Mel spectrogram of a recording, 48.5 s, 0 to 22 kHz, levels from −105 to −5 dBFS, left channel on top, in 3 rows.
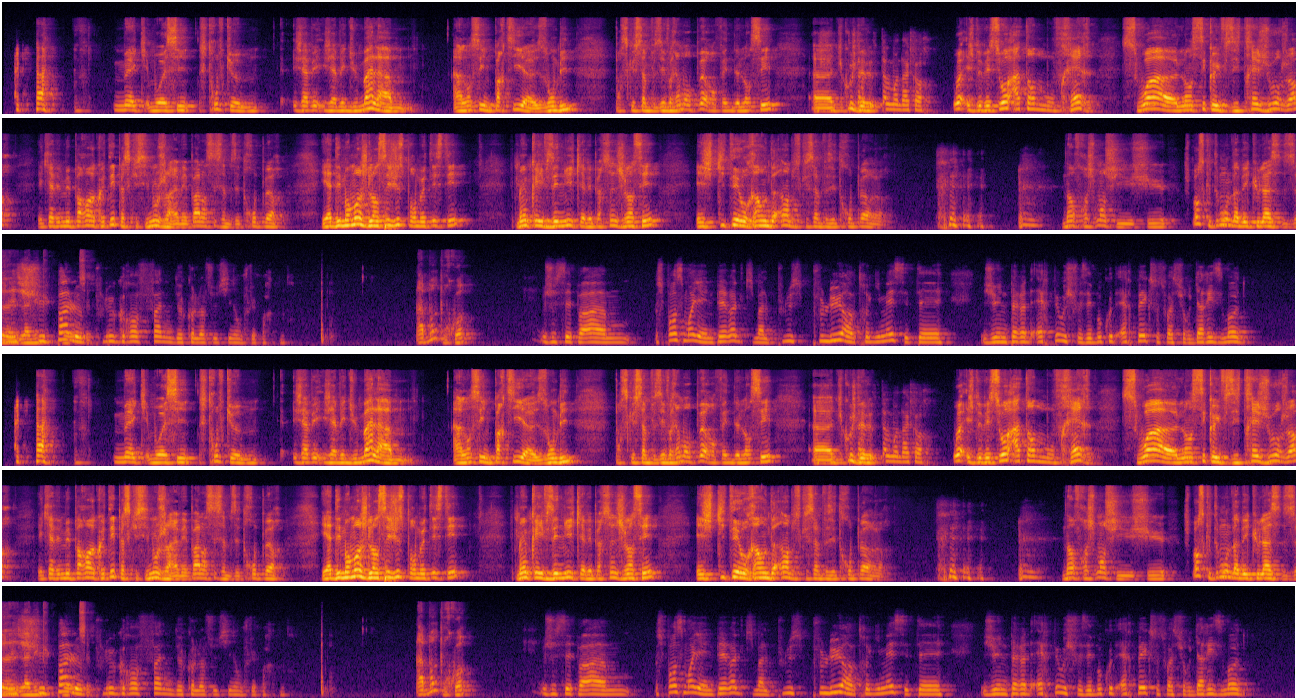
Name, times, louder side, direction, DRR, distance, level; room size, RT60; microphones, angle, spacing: voice 1, 1.4-3.2 3.6-5.1 5.6-10.9 11.9-16.3 16.6-21.9 22.2-27.2 29.4-30.8 31.1-32.8 33.1-33.3 37.5-38.2, right 2 dB, 20° right, 10 dB, 1.2 m, -25 dB
voice 2, 10.1-11.6 27.8-28.5 28.9-29.2 31.4-31.6 32.3-35.7 39.1-40.2 40.5-47.9, left 1 dB, 10° left, 8 dB, 0.8 m, -33 dB
21.0 x 19.0 x 2.7 m, 0.36 s
head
